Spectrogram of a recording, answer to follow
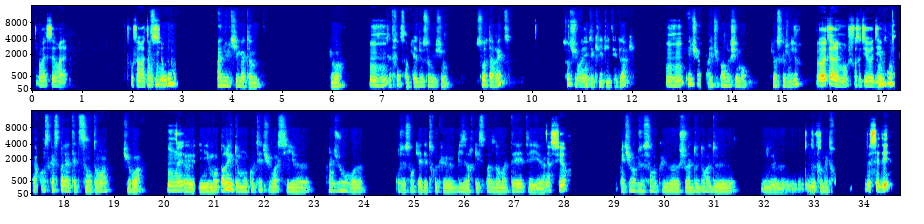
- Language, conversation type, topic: French, unstructured, Crois-tu que tout le monde mérite une seconde chance ?
- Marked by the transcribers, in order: static; other background noise; tapping; distorted speech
